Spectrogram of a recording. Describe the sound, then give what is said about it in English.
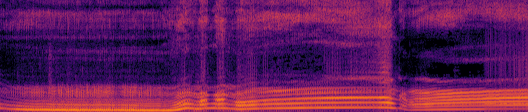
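A production team member's voice imitates a muscle car engine with a loud, steady, buzzing hum that swoops upward twice like revving, then settles into a sustained drone. No other talk is heard. “to give us their best muscle car impression, and then people voted.”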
